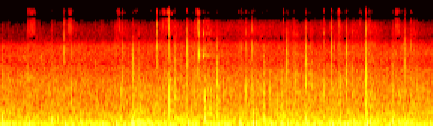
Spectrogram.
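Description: Tennis ball hit against a practice wall: irregular sharp knocks of the ball off the racket strings, the wall and the hard court, with shoes scuffing on the court, the loudest knock a little under three seconds in. A low steady hum runs underneath.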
